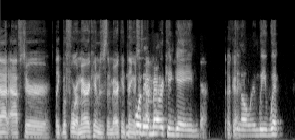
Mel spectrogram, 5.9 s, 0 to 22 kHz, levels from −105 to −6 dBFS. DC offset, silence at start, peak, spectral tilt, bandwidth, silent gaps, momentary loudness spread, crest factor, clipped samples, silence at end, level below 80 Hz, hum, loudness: under 0.1%; 0 s; -4 dBFS; -6.5 dB/octave; 12.5 kHz; none; 16 LU; 18 dB; under 0.1%; 0.35 s; -70 dBFS; none; -22 LUFS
